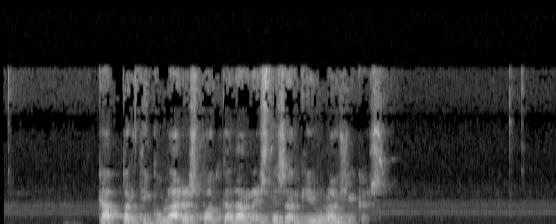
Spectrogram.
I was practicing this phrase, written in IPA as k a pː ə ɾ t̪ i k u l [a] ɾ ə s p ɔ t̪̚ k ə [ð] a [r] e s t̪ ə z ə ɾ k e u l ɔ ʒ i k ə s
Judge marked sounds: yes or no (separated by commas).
yes, yes, yes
